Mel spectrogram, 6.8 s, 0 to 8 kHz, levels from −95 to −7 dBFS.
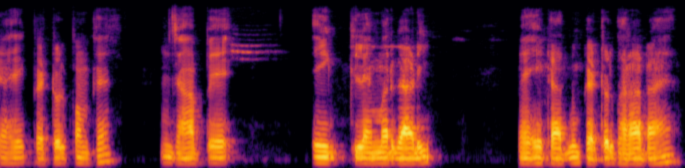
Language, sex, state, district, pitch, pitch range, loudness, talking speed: Hindi, male, Bihar, Supaul, 95 Hz, 95-115 Hz, -21 LUFS, 165 wpm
